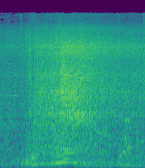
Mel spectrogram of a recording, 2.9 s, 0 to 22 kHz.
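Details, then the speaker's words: 1991 Nissan 300ZX Twin Turbo, still looking near new, being considered as a restoration project: a single clean throttle blip rises smoothly and falls back with no knocks or rattles; a healthy revving engine. "beautiful thanks for watching"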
